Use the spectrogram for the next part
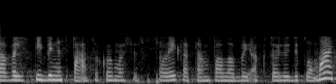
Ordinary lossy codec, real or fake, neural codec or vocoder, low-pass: AAC, 32 kbps; fake; codec, 16 kHz, 8 kbps, FreqCodec, smaller model; 3.6 kHz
